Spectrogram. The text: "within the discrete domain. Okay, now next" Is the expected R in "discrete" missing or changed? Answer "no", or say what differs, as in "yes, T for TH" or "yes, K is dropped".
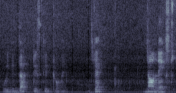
yes, R is dropped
